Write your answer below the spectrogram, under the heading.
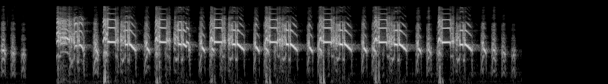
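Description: Francolin calling: a harsh, falling call repeated about twice a second. It starts after a brief gap at the very beginning and cuts off suddenly a little after five seconds.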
